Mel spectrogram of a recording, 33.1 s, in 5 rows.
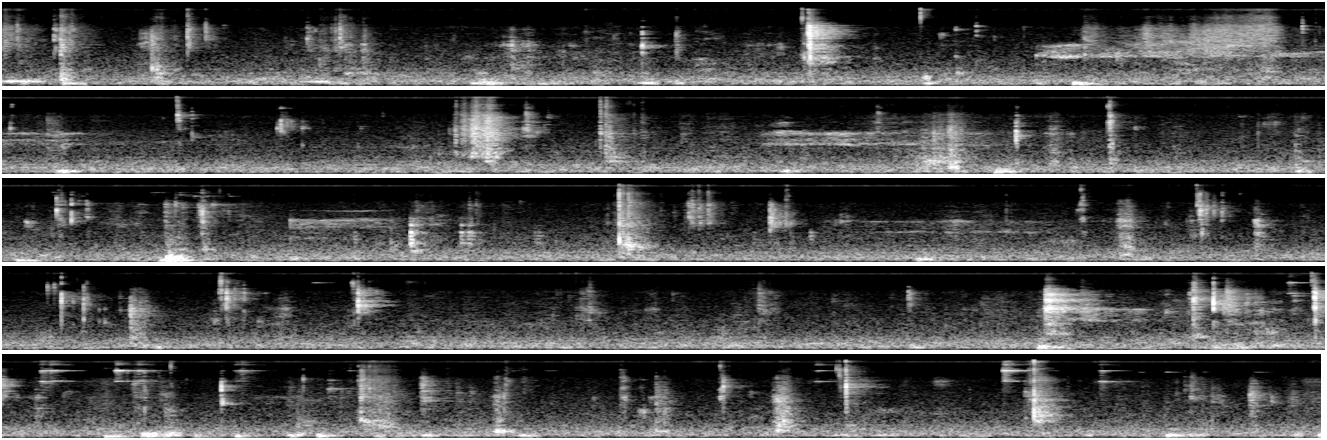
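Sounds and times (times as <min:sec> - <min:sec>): person chewing food: 0:00.0 - 0:33.0.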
